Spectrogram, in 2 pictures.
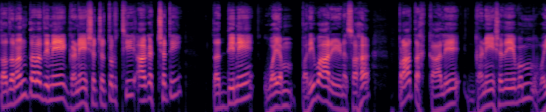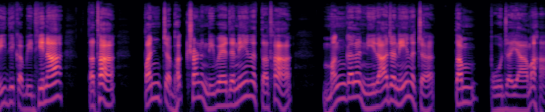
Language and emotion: Sanskrit, neutral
